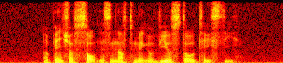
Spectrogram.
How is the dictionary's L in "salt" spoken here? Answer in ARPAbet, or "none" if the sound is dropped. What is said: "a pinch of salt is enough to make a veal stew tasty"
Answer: L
